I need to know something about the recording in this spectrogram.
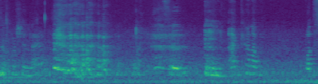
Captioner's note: laughing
